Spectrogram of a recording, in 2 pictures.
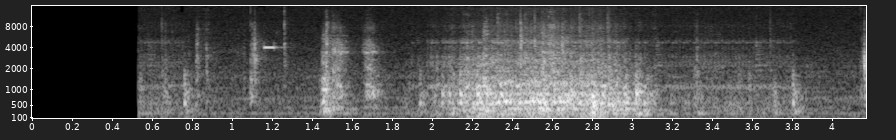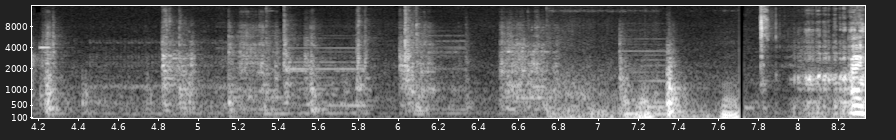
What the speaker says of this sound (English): I'm going to sew a 1/2 inch inside the lines that I marked, starting at one side and making my way around to the other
